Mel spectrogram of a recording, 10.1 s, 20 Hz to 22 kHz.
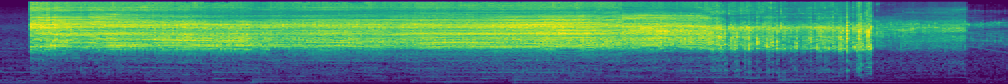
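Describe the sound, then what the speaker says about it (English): An angle grinder cuts into a Hiplok MD1000 lock with a loud, steady high-pitched whine and grinding that holds for several seconds, then drops away near the end. "So I changed the disc out just because I went into the cut a little bit wrong"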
